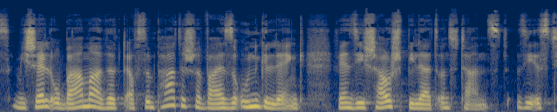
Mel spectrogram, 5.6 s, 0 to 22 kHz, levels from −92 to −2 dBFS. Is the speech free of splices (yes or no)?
yes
